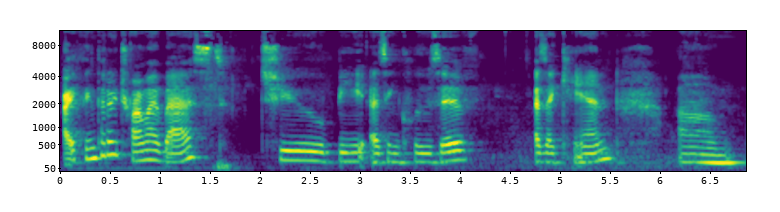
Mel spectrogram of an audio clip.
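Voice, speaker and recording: Low, gravelly woman. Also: takes it slowly. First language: Portuguese. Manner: thoughtful, many fillers and hedges. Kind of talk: answering assignment questions, casual.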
